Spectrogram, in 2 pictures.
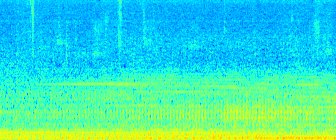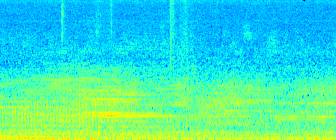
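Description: Steady low hum of a running motor vehicle engine, with a higher engine tone coming in around the middle.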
